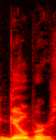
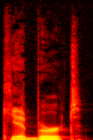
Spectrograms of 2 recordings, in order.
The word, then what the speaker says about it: Gibbert: Hey, Gilbert. You know, that's part of the Gibson clan. Is it? Yeah, it's actually Gibbert. Oh, okay. You said it wrong, but I didn't want to correct you, but I got you.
